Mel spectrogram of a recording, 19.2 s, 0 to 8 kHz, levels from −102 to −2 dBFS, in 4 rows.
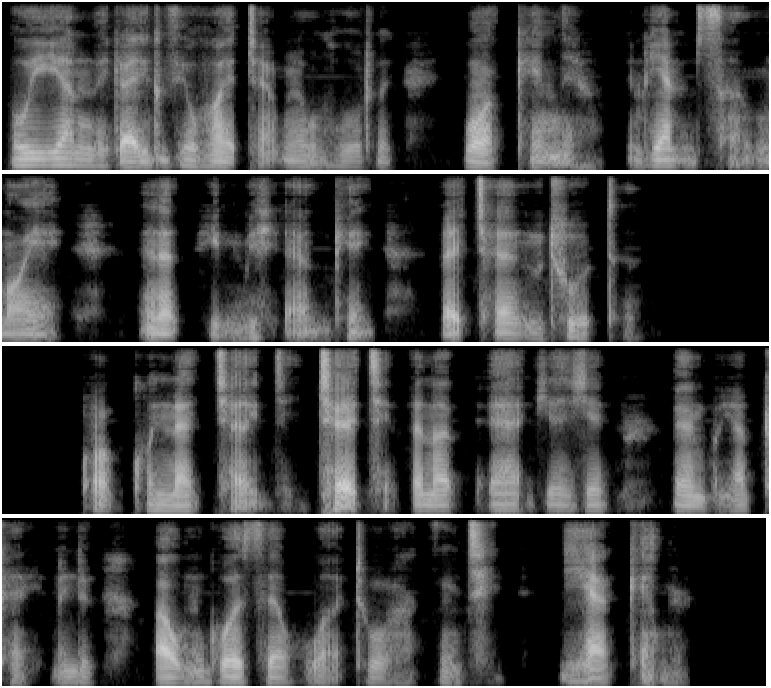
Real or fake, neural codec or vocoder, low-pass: fake; codec, 16 kHz, 0.5 kbps, FunCodec, trained on LibriTTS, 25 frames a second; 7.2 kHz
